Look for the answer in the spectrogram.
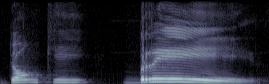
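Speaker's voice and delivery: "brays" stretched very long and loud; very slow, with a long swelling "brays"; drawn-out brays. Shown as a demonstration. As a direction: hold the vowel of "brays" like a donkey's call. Teacher demonstrates the donkey's sound word.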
